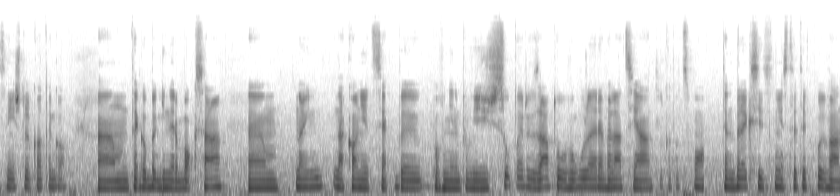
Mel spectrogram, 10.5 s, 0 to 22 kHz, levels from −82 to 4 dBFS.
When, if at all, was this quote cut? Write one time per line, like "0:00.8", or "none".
none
